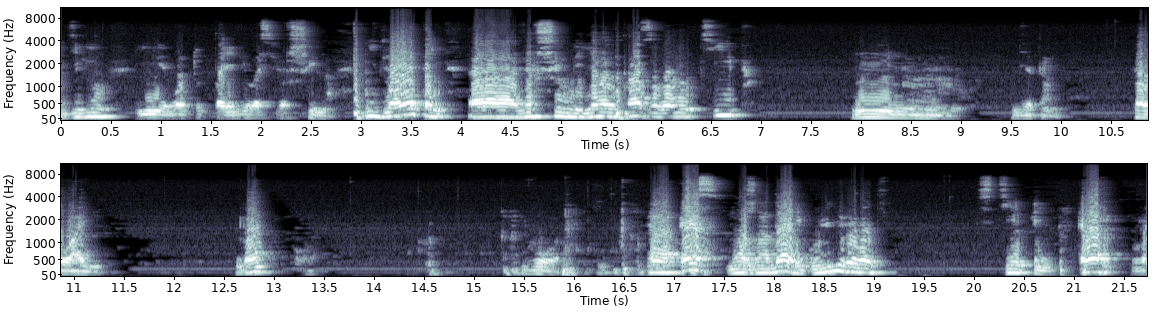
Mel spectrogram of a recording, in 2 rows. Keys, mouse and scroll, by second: 0.3-1.6 right drag, 11.9-13.8 drag, 14.0 middle click, 15.3 KP_1, 17.2 s, 21.1 r.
